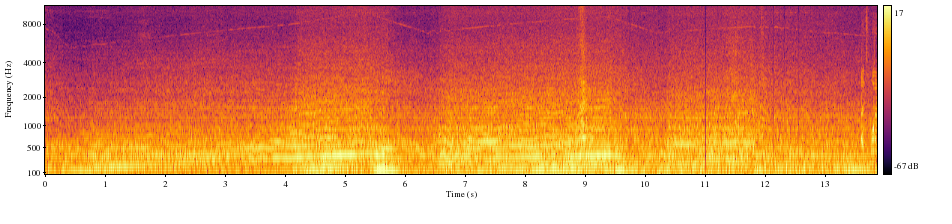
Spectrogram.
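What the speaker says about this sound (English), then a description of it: "Beautiful sounding motor." A 1969 Chevrolet Camaro pro-touring restomod engine revs up and settles in steady, loud, close-up swells, its throttle rising and falling several times without pause.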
